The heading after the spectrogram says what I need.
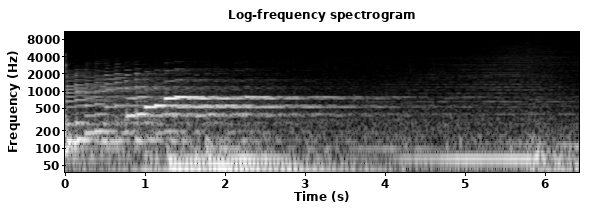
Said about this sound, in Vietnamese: Quả tình ngoài trời vẫn mưa tầm tã, sấm chớp lập lòe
